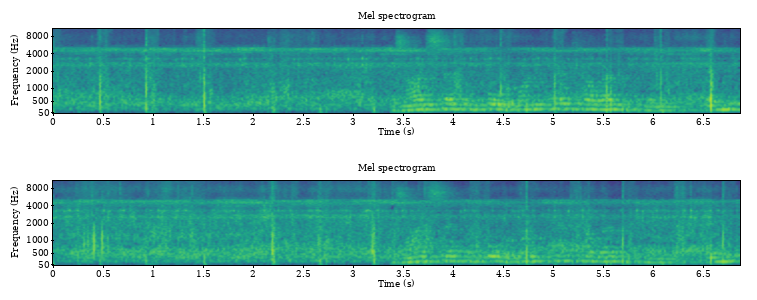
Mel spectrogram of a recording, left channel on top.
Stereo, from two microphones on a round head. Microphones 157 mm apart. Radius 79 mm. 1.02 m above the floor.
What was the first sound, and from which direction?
A woman speaking, 40° left (ahead or behind).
